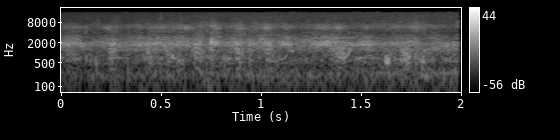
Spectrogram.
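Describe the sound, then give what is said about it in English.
Ducks floating in a sheltered bay on a cold night give a few faint, soft quacks over a steady background hiss. “Ducks float in protected bays.”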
